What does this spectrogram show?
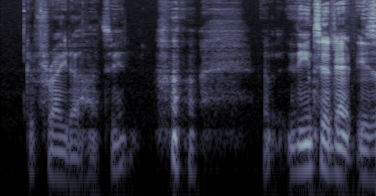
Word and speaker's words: Gefreiter: Gefreiter. Gefreiter, that's it. The internet is amazing. I did not spell that anything like it was.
